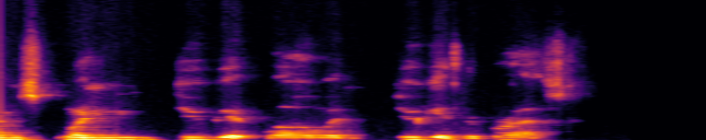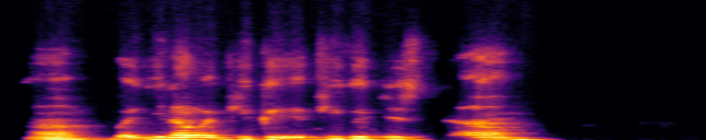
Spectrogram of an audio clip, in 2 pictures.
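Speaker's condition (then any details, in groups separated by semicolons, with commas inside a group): Quadriplegic cerebral palsy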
